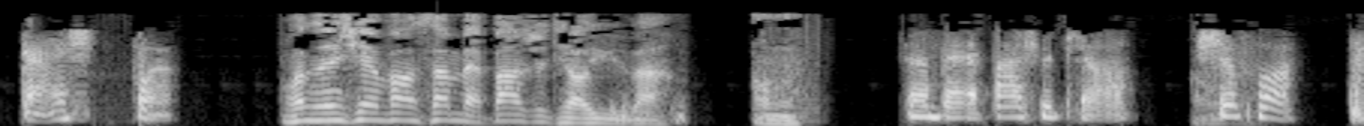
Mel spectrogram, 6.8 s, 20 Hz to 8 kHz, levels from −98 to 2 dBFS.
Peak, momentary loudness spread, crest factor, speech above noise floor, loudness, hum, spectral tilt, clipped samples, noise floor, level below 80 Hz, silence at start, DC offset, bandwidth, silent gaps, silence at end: 0 dBFS; 10 LU; 18 dB; 59 dB; -16 LUFS; none; -8.5 dB/octave; under 0.1%; -76 dBFS; -44 dBFS; 0.1 s; under 0.1%; 5.8 kHz; none; 0 s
